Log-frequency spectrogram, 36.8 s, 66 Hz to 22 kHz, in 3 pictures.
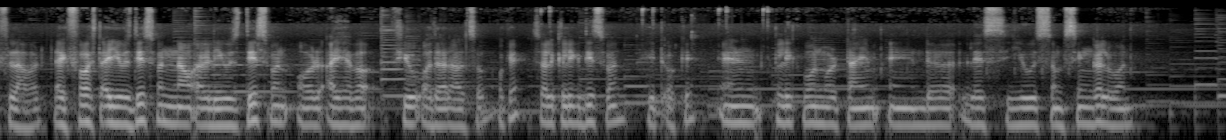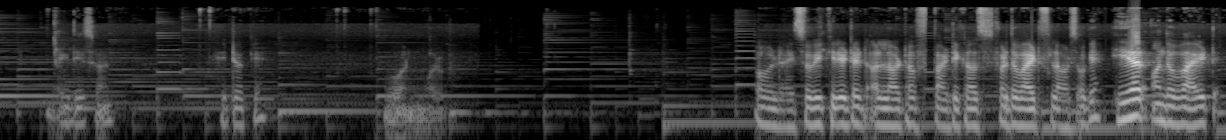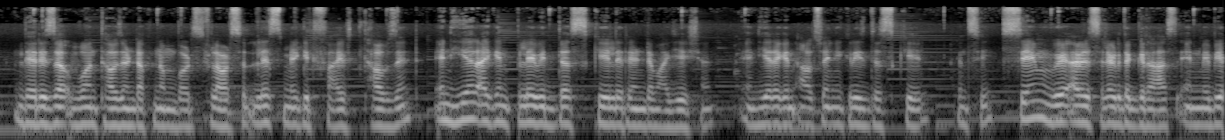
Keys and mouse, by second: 7.1-14.4 drag, 15.4-19.0 drag, 24.7-28.5 drag, 27.4 0, 29.8-31.2 drag, 31.8-33.8 drag, 35.0 click, 36.3-36.7 drag.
